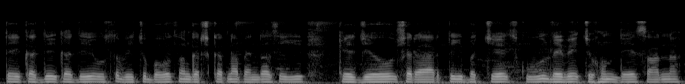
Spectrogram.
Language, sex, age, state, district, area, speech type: Punjabi, male, 30-45, Punjab, Jalandhar, urban, spontaneous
